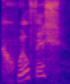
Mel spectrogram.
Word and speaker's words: Qwilfish: Pikachu you have a totodile Bulbasaur have a qwilfish that's how that's pronounced and that's a reverse verse qwilfish now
